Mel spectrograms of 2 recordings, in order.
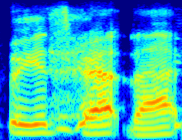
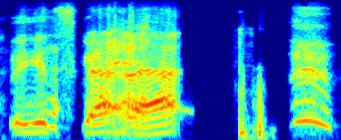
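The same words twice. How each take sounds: First: Said in the usual way. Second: Slow, high and loud; high drawn-out. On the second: Acted. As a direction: stretch it out up high. Repeats line, second take plain.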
